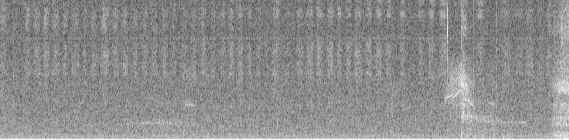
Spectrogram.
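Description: A coloured pencil softly scratches across paper.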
